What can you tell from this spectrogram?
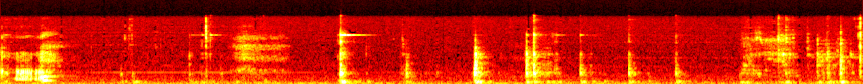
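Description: Scattered light clicks and taps of pens being picked up and handled at a desk, with two sharper knocks about three and a half and five seconds in.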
